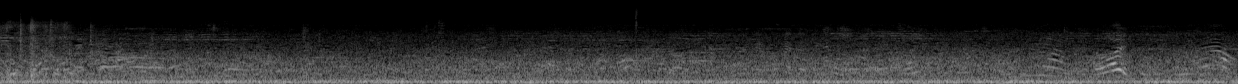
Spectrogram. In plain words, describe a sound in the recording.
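A large outdoor crowd chatters steadily all around.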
